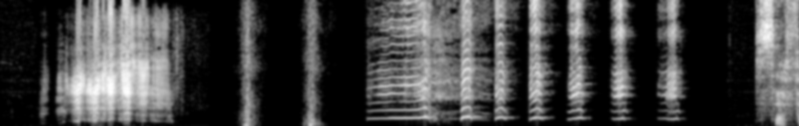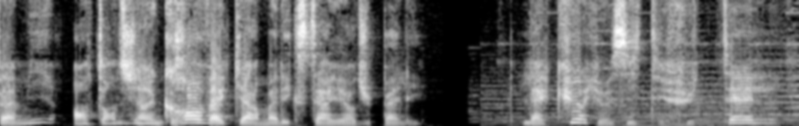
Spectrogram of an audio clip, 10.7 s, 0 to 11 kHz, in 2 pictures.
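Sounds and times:
goat bleating: 0.3s - 1.2s
speech: 5.2s - 8.2s, 8.8s - 10.6s.

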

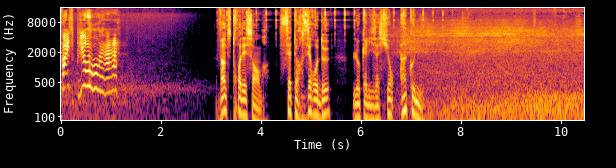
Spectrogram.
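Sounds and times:
speech: 0.4s - 1.3s, 3.2s - 7.4s
supersonic airplane roaring past at speed: 6.6s - 10.4s.

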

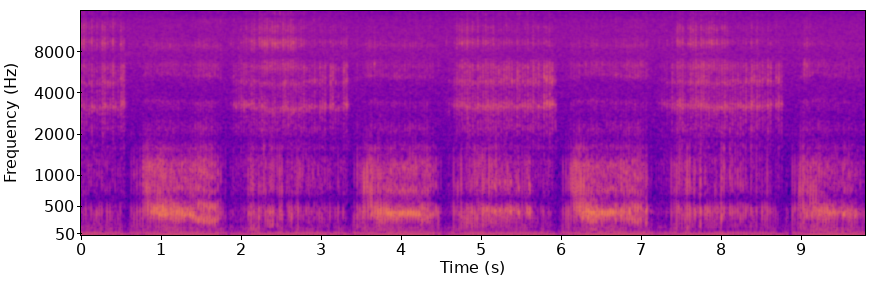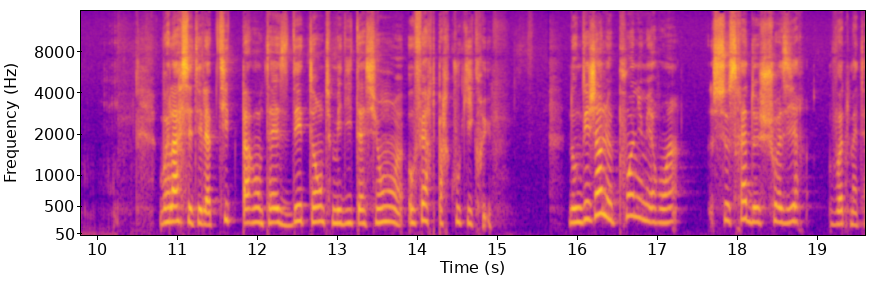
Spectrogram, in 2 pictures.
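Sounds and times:
cat purring loudly: 0.0s - 10.4s
speech: 10.8s - 15.1s, 15.9s - 19.5s.

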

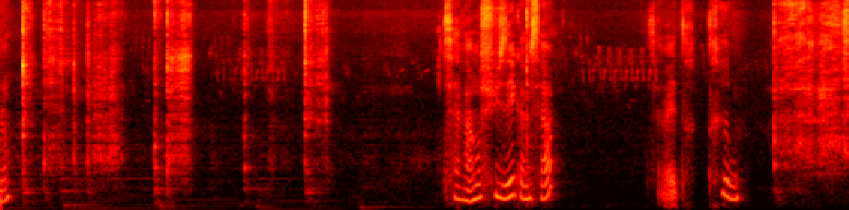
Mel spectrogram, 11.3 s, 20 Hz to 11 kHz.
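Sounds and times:
tablespoon stirring syrup with pears in a pot: 0.0s - 4.6s, 10.3s - 11.3s
speech: 6.0s - 7.5s, 8.8s - 10.0s.

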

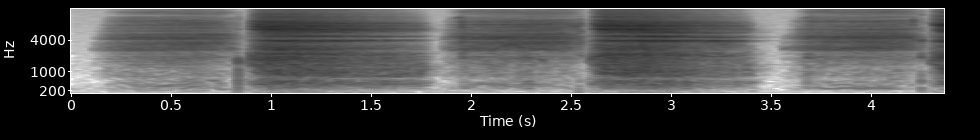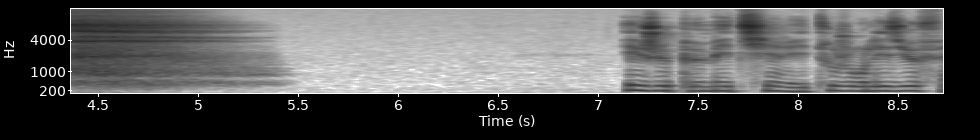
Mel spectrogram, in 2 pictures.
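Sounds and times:
deep energizing breaths: 0.0s - 5.5s
speech: 7.1s - 8.7s.

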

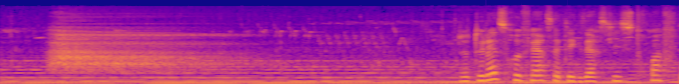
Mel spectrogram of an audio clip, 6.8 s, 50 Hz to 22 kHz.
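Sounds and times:
soft steady musical drone: 0.0s - 6.7s
deep nasal inhale then exhale through mouth: 0.4s - 3.8s
speech: 4.6s - 6.7s.

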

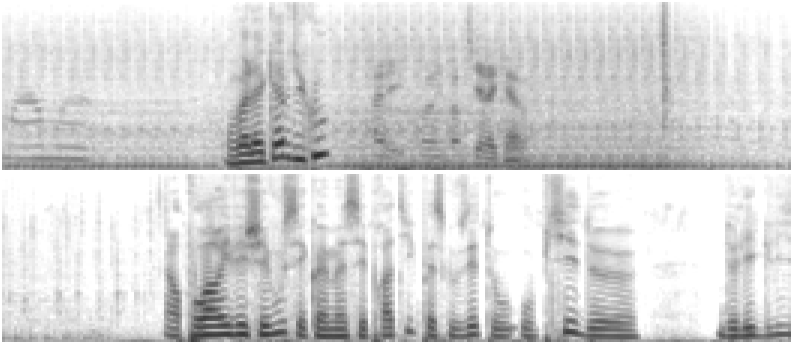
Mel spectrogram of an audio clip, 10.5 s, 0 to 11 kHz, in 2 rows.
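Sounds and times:
car engine humming while driving to a wine cellar in the Saint-Pourçain vineyard area: 0.0s - 6.4s
speech: 1.5s - 3.8s, 6.4s - 10.5s.

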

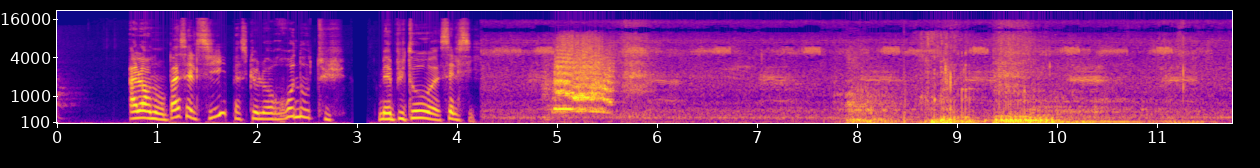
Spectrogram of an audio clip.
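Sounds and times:
speech: 0.7s - 4.6s
birds chirping: 4.5s - 11.7s
lion roaring: 7.8s - 11.6s.

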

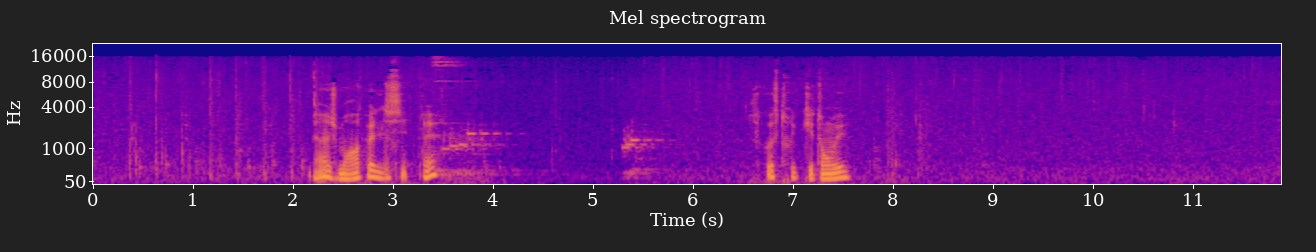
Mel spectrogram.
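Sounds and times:
steady rain pouring in a video game: 0.0s - 11.8s
speech: 2.2s - 3.6s, 6.8s - 7.6s.

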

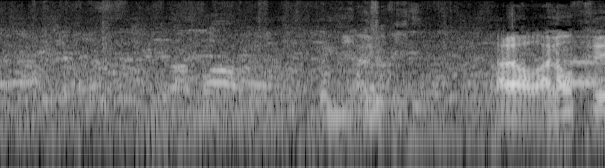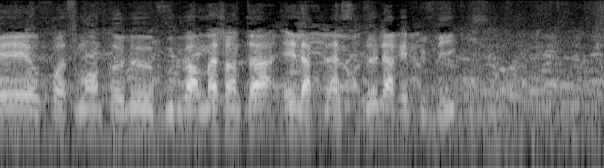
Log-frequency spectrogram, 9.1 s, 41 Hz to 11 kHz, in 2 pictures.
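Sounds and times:
dense protest crowd murmuring: 0.0s - 9.0s
speech: 2.4s - 8.4s.

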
